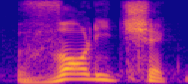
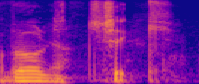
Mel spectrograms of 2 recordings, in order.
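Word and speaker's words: Vorlíček: Je ne sais pas exactement comment on prononce ça à la fin. Un film de 1973 qui est aussi lié en partie à la zone de l'URSS, il a été produit. – Vorlitschek, mon cher.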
